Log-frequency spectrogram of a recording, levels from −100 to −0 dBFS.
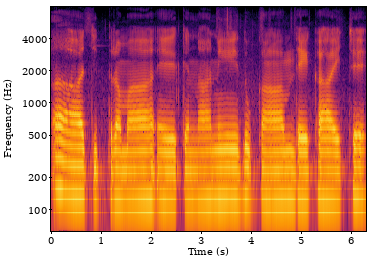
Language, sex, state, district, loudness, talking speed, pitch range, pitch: Gujarati, male, Gujarat, Gandhinagar, -16 LUFS, 65 wpm, 115-120 Hz, 120 Hz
